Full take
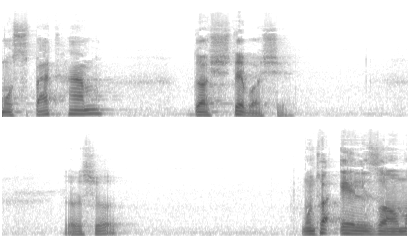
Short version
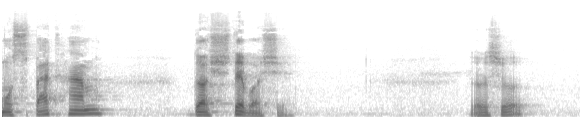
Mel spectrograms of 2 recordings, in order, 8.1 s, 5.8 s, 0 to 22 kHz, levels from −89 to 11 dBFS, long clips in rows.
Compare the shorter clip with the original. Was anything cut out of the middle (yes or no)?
no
